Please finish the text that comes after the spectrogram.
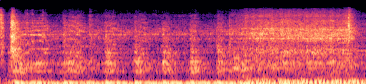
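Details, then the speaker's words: Turbo Honda Civic, hot after driving/dyno use: won't start readily, with about a second of even rapid cranking before it catches into a rough idle. Owner unsure if cause is engine heat or an overworked fuel pump. "After we turned the car off, started it started won't start. Same thing happened again. Whether it's to do with the engine being too hot, I'm not too sure. Or the fuel pump being overly used."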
